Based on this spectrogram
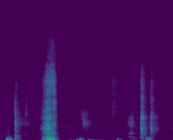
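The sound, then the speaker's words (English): A single sharp sneeze bursts out loudly in the middle, surrounded by a few short, quieter breathy vocal noises before and after. “God bless you.”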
